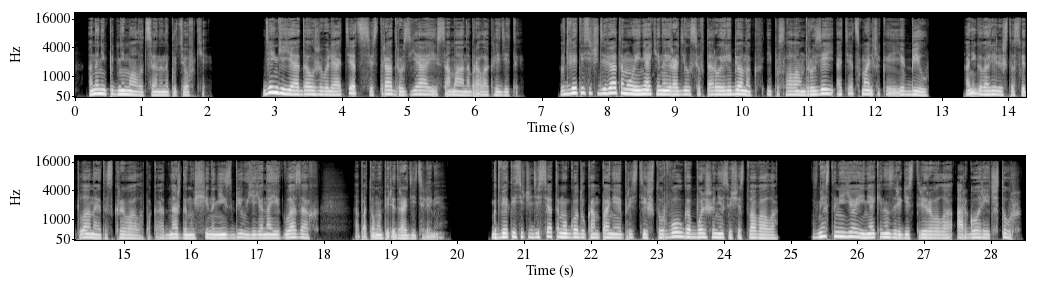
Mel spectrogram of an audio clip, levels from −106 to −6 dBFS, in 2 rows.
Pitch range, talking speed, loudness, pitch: 150-175 Hz, 145 wpm, -20 LUFS, 160 Hz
